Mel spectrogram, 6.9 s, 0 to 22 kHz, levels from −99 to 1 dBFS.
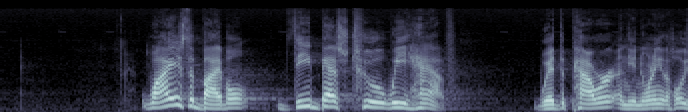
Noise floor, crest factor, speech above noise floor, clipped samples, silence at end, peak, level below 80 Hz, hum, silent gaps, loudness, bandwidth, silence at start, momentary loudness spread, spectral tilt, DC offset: -74 dBFS; 18 dB; 51 dB; under 0.1%; 0 s; -6 dBFS; -70 dBFS; none; none; -24 LUFS; 15.5 kHz; 1.45 s; 8 LU; -6.5 dB/octave; under 0.1%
